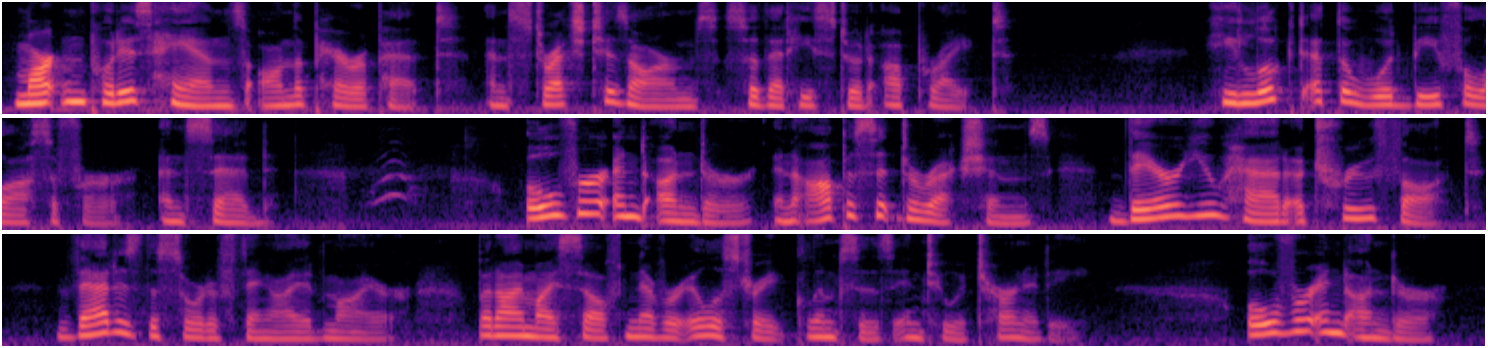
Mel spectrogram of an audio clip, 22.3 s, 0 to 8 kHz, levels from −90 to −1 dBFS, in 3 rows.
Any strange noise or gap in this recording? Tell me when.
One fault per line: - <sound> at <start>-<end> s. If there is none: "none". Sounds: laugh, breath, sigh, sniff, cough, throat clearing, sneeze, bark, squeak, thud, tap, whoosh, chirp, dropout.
- sigh at 9.2-9.7 s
